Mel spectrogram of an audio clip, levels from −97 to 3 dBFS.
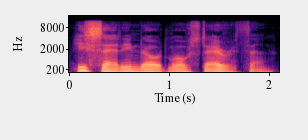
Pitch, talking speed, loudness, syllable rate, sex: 110 Hz, 170 wpm, -18 LUFS, 5.0 syllables/s, male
